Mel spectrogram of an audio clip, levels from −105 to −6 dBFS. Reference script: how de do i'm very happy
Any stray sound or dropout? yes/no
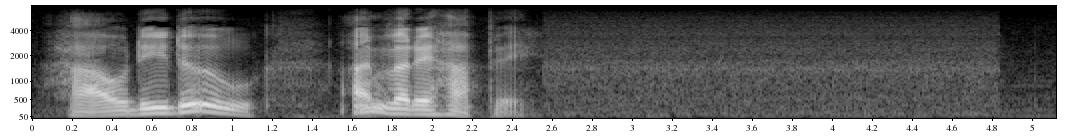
no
